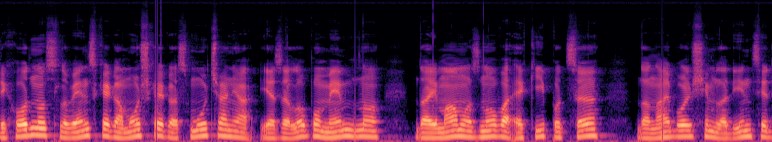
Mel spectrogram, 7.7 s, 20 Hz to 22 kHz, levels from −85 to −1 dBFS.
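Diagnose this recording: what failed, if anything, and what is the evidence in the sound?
Three blocks of digital silence punch through the speech: about 17 ms at 1.55 s, 5.8 ms at 3.54 s and 11.6 ms at 6.61 s. The stage is the driver or buffer. Each gap cuts to silence and back with no fade, heard as ticks or tiny holes. The 5.8 ms and 11.6 ms gaps fit 256- and 512-sample buffers left unfilled. Network loss would usually be concealed rather than left as hard silence.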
